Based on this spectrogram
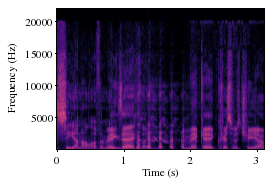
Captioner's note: laughs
